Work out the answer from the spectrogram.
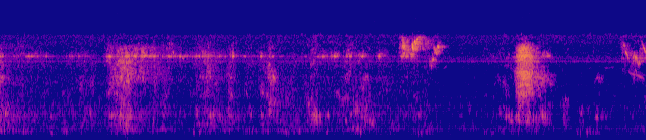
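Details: Eurasian magpies in the marsh of Doñana National Park, Spain, seen in small flocks feeding on invertebrates. Two or three harsh, noisy bursts stand out, the loudest near the end, over a steady background hum and faint distant bird notes.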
